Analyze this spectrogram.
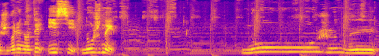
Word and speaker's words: нужны: Нужны. Нужны. I à la fin. Нужны, l'accent tonique sur le I.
